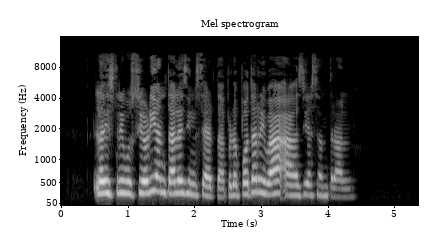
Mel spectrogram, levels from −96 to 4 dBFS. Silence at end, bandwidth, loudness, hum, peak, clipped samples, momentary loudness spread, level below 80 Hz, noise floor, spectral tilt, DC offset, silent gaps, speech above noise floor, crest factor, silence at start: 1.05 s; 11 kHz; -23 LUFS; none; -6 dBFS; under 0.1%; 15 LU; -82 dBFS; -90 dBFS; -4.5 dB/octave; under 0.1%; none; 67 dB; 18 dB; 0.5 s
